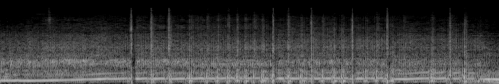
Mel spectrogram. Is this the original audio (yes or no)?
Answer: no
